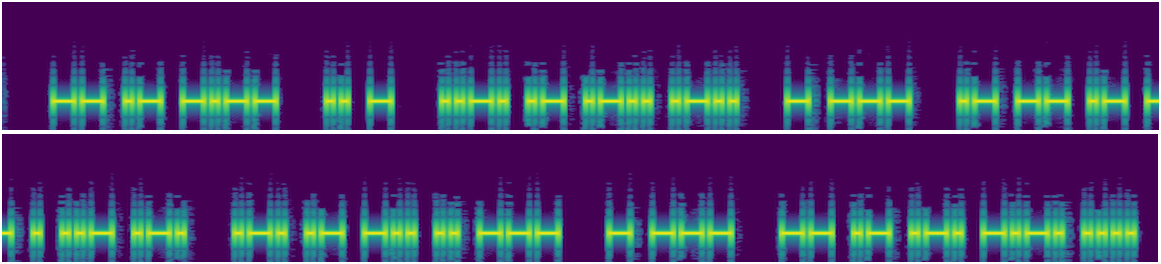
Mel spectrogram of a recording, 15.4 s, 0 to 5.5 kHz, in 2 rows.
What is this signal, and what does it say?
Morse code, heard as a keyed tone, about 25 wpm, 600 Hz. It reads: MAY IT FALL TO AMATEUR RADIO TO MARCH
